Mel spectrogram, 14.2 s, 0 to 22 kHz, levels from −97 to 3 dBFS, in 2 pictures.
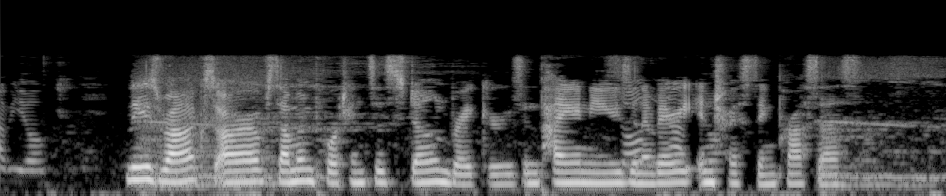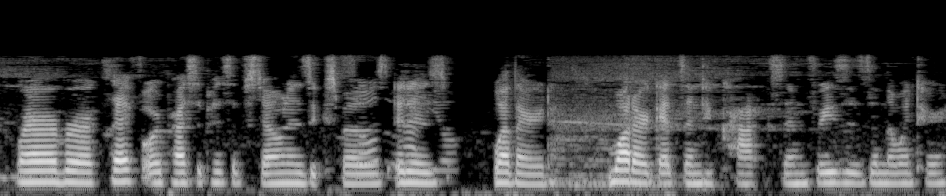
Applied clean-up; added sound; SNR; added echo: classical method Wiener filter.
